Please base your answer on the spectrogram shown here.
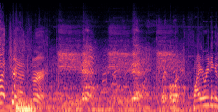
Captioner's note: crowd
